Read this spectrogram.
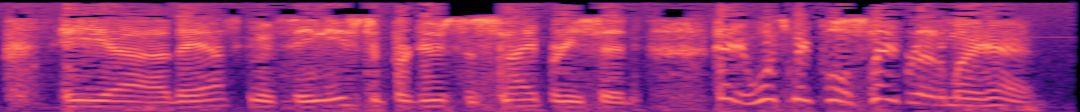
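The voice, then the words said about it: Cartoon moose character voice. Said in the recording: “Good Bullwinkle impression.”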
